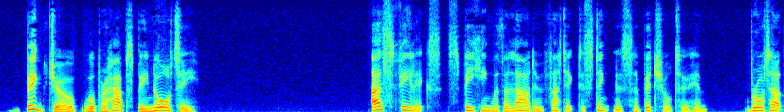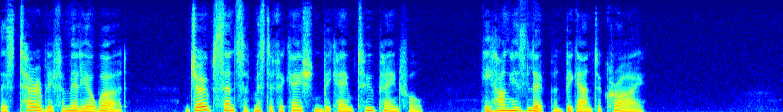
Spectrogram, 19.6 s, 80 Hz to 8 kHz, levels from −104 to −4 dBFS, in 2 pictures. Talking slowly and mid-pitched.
Yes: slow, 120 wpm; medium, 170 Hz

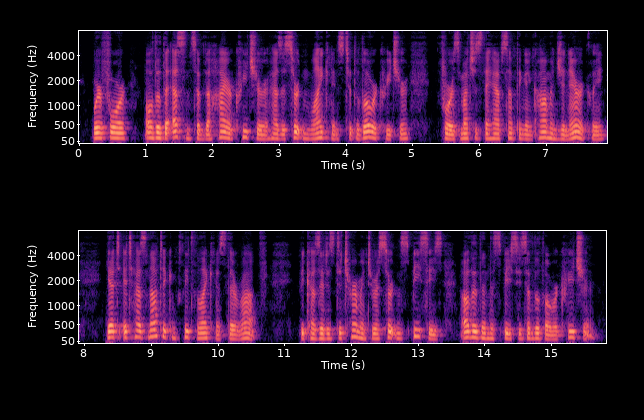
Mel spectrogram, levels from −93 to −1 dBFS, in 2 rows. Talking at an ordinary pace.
Yes: average, 180 wpm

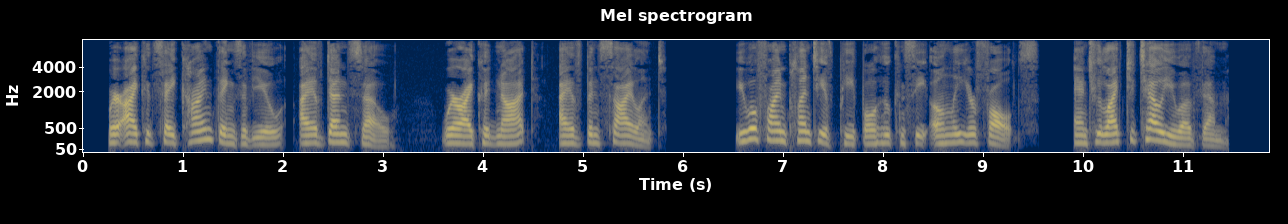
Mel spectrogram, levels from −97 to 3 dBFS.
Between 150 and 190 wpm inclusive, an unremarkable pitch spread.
No: average, 200 wpm; average, 3.5 semitones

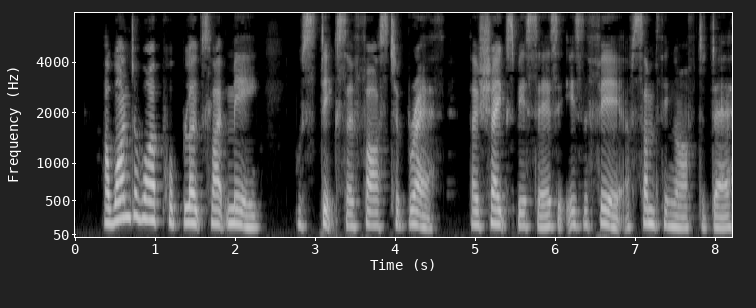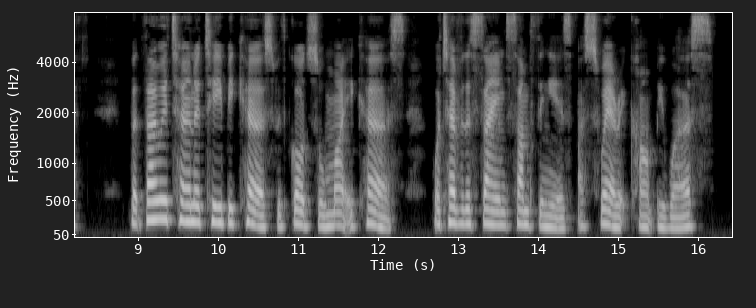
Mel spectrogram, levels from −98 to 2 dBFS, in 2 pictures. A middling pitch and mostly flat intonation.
No: medium, 175 Hz; average, 4.3 semitones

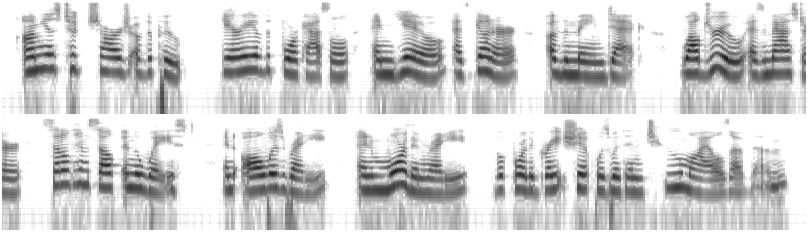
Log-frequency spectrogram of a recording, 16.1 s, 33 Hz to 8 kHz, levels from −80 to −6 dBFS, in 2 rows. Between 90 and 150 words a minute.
No: average, 170 wpm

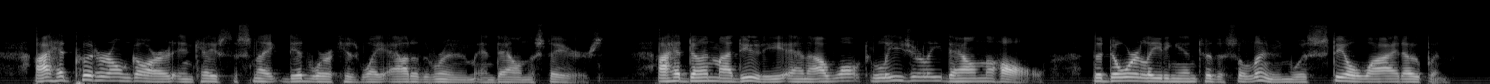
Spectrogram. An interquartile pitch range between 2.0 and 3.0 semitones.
No: average, 4.0 semitones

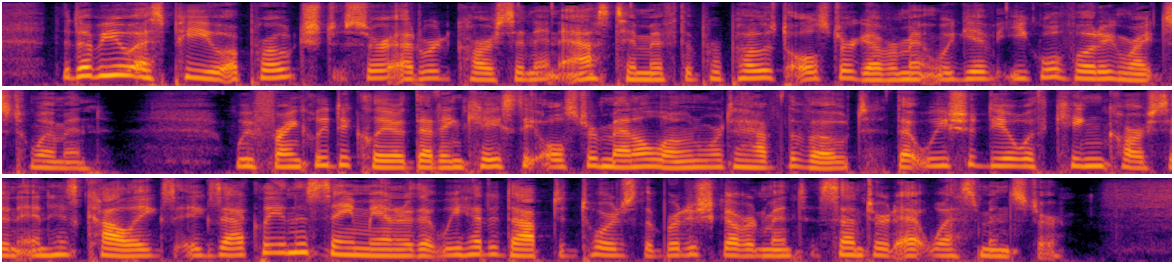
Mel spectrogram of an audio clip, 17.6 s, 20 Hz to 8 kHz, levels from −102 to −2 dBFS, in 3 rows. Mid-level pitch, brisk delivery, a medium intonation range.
No: high, 195 Hz; fast, 220 wpm; average, 3.0 semitones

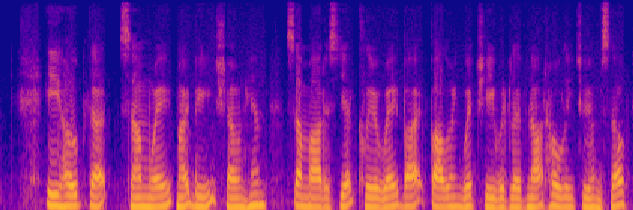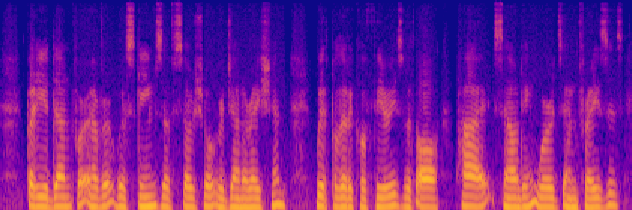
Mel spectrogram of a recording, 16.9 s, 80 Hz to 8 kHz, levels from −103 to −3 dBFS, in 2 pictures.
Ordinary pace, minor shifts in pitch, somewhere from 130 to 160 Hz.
Yes: average, 160 wpm; narrow, 1.9 semitones; low, 135 Hz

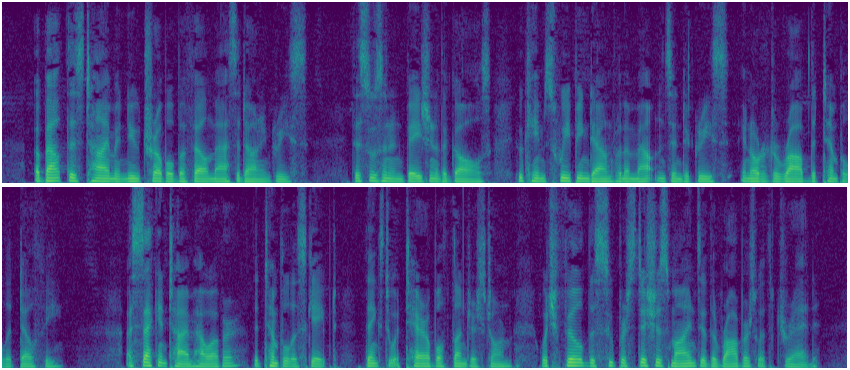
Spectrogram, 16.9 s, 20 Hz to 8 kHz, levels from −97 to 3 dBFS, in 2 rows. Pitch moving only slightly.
Yes: narrow, 2.1 semitones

